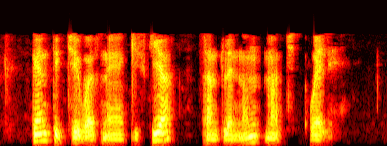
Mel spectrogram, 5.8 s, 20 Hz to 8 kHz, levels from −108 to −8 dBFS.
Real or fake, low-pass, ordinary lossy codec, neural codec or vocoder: real; 7.2 kHz; AAC, 16 kbps; none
